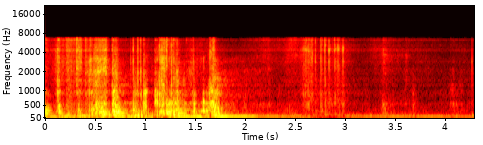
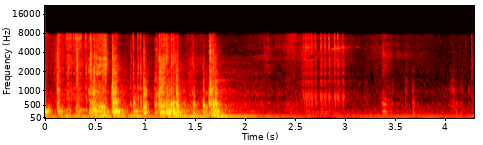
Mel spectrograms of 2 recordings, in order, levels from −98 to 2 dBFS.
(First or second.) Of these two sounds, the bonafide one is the second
